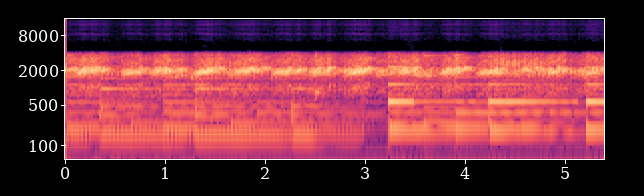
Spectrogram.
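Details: On Earth Day 2016 in Helix, Oregon, frogs trapped in a pool keep up a bright, warbling trill chorus that swells and dips, with classical guitar chords plucked roughly every second beneath.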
